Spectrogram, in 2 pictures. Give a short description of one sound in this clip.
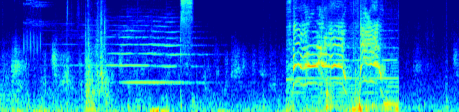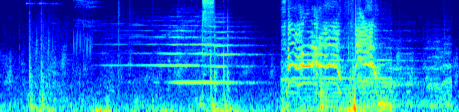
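A creature lets out loud, harsh shrieks in short bursts.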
